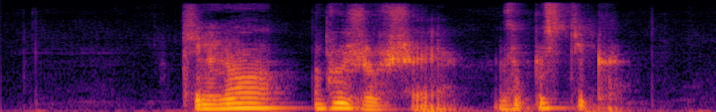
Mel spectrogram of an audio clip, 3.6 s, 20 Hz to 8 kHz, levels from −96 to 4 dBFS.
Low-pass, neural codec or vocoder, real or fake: 7.2 kHz; codec, 44.1 kHz, 2.6 kbps, SNAC; fake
